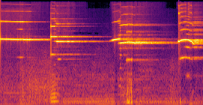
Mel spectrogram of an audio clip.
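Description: A piercing steady whistle near four kilohertz swells and cuts off in bursts: the mic is feeding back through the speaker.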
